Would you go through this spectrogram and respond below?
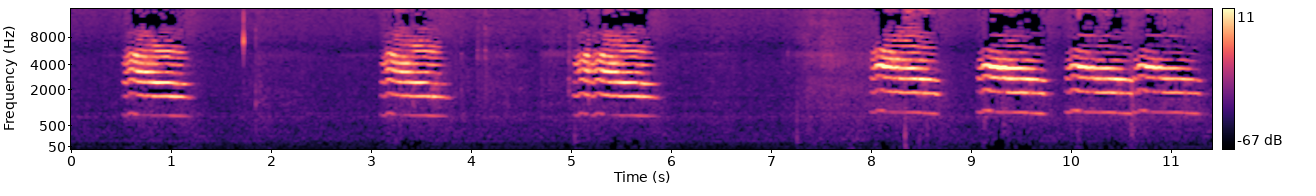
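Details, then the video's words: Domestic cat chorus recorded on an Android phone: six harmonic meows, each about half a second to a second long, falling slightly in pitch, in two spaced bursts with quiet gaps between. "Cat chorus 2"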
